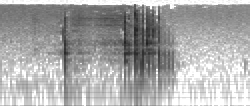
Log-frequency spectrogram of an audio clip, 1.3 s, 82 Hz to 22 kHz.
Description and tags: wood impact 18
A series of sounds made by dropping small pieces of wood.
